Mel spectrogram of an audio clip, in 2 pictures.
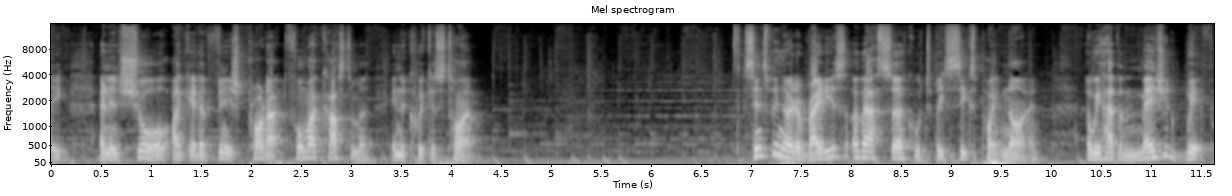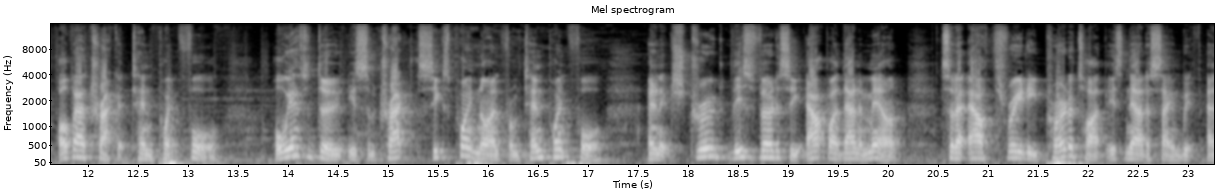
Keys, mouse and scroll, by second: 5.1 middle click, 5.4 Tab, 5.8-8.8 drag, 6.9 b, 7.9 b, 9.2 x, 14.7 Tab, 15.6 Tab, 16.7-19.6 right drag, 17.3 e, 19.2 g.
